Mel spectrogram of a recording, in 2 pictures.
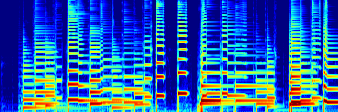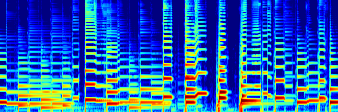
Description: Raw, guitars

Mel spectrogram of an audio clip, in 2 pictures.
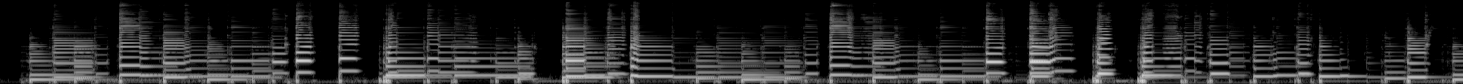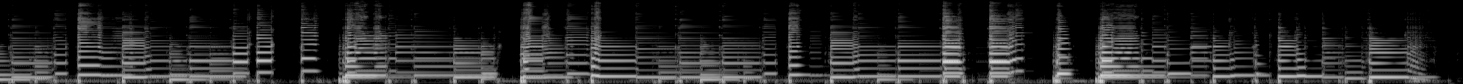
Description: Taylor 314ce Soundelux E47, guitars

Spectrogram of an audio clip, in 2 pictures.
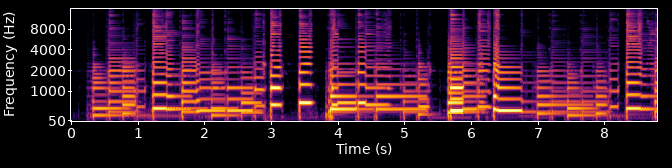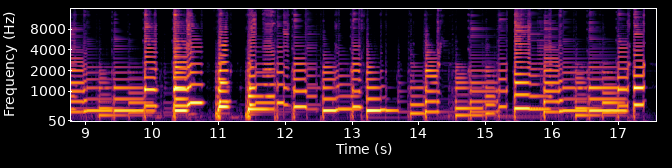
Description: J45 Neumann M147

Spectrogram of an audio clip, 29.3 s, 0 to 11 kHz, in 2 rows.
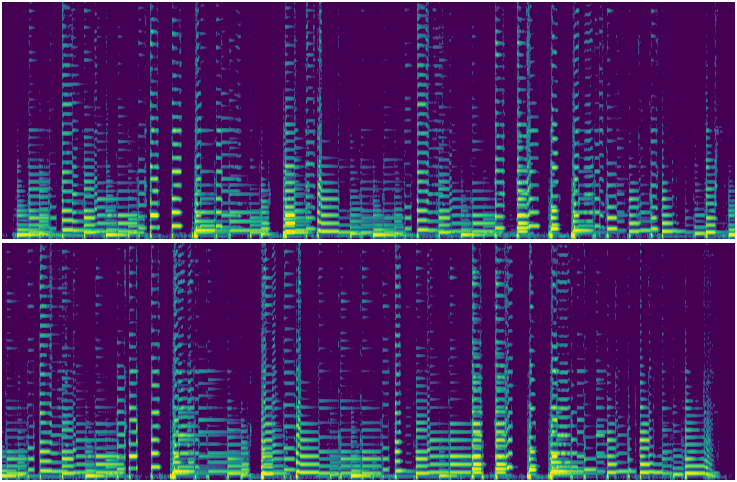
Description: Collings OM2HA Soundelux E47

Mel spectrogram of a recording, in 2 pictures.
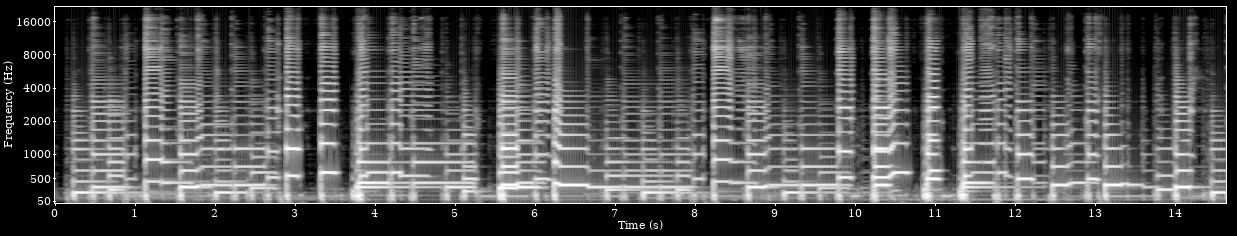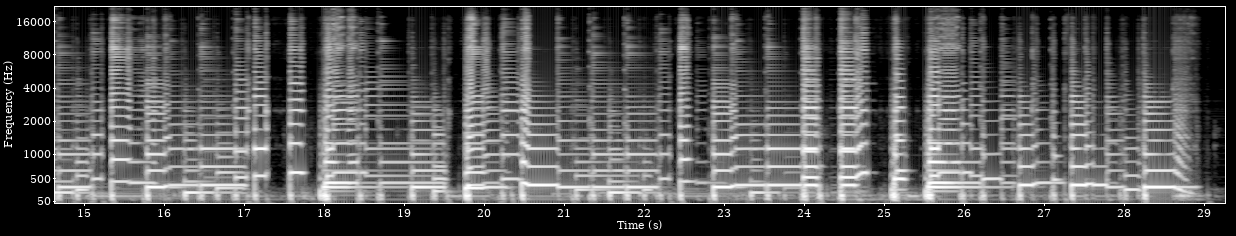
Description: Hummingbird Soundelux E47

